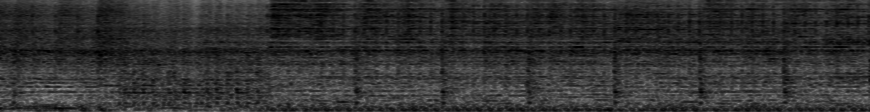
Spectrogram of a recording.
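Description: Heavy metal band playing live: distorted electric guitars, bass guitar and a drum kit, loud and continuous, with a steady drumbeat.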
